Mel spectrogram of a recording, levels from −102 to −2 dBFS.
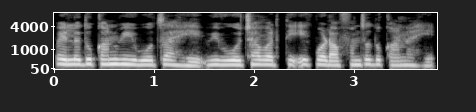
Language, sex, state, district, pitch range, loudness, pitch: Marathi, female, Karnataka, Belgaum, 175-200 Hz, -20 LUFS, 190 Hz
